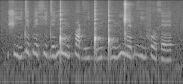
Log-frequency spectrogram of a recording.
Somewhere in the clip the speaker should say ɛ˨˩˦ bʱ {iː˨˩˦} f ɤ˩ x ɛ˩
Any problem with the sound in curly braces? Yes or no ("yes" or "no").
yes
